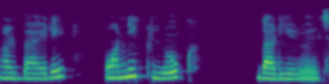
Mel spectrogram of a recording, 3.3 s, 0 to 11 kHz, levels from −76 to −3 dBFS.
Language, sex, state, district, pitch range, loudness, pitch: Bengali, female, West Bengal, North 24 Parganas, 210-265 Hz, -21 LUFS, 230 Hz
